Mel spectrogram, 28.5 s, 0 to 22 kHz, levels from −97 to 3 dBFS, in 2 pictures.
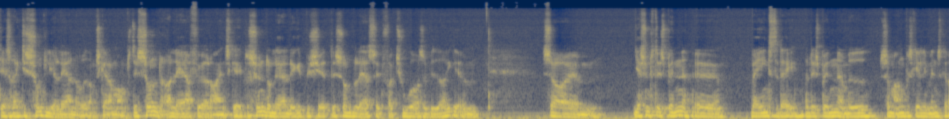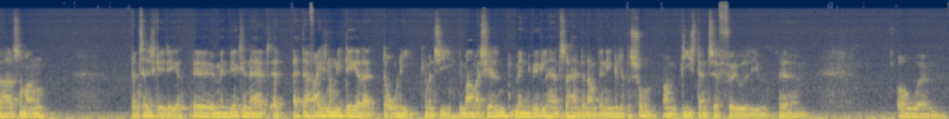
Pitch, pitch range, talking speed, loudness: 100 Hz, 95-110 Hz, 250 wpm, -12 LUFS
